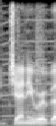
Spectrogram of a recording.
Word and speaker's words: Jenny Rube: I'm joined by Jenny Rube and Denea Campbell.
